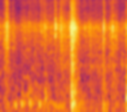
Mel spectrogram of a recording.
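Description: Pigeons coo softly and close by during trap door training, a few low throaty murmurs with flapping or rustling bursts in a brief stretch.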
